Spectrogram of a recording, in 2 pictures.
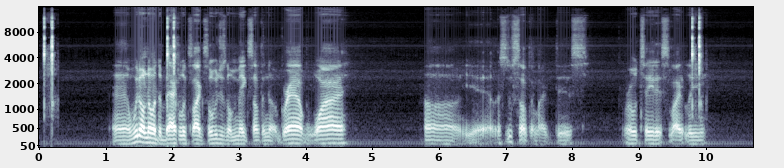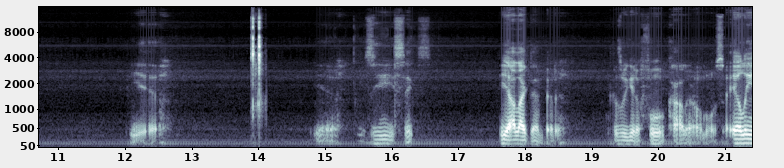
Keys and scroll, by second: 3.2 g, 3.9 y, 8.7 r, 13.2-13.9 typing, 15.6 z, 16.1 6.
